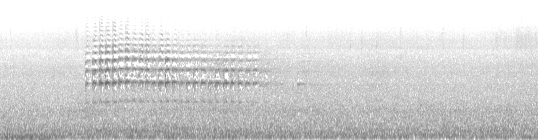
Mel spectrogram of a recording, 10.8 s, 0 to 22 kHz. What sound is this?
Recording of some plovers screeching as they fly over late at night, with distant cars in the background.
Recorded in Brisbane, Australia using a BP4025 microphone and ZOOM F6 floating-point recorder.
